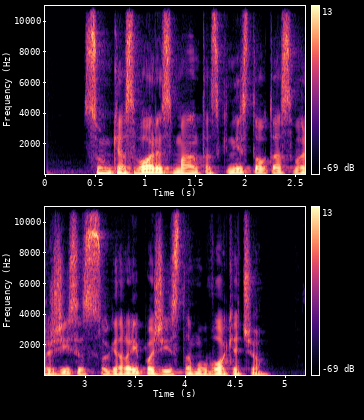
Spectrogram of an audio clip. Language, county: Lithuanian, Klaipėda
